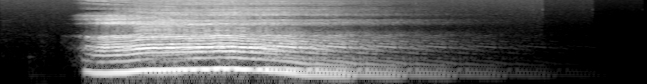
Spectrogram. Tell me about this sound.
scary groan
